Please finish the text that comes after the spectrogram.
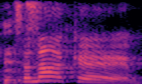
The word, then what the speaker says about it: Tαnakɛ: It's a little bit different for English speakers because we use a lot of what's called diphthongs in English. So we would tend to say like Tnakɛ at the end, that kind of sound, but it's just Tnakɛ.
